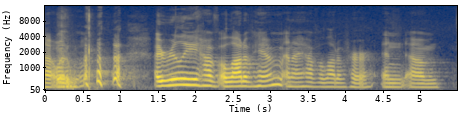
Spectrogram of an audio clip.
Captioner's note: laughter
